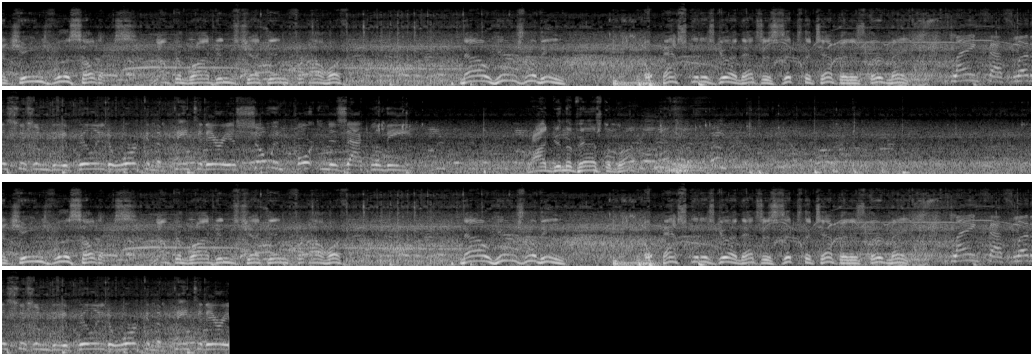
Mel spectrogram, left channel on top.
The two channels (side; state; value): right; drops out; at 12.6 s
